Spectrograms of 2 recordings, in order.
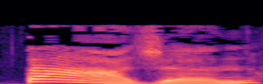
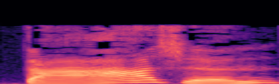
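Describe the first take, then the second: First: The first syllable has a falling fourth tone. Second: The first syllable has a rising second tone. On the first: It means an adult. "when it's a fourth tone, 大, that means big" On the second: It means an expert. "second tone, that means I'm the expert"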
